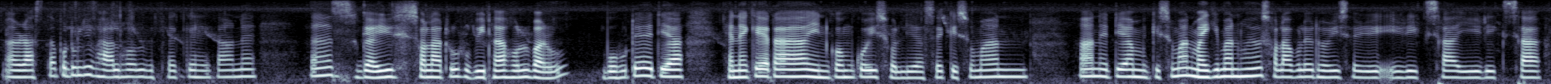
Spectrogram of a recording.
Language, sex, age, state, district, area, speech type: Assamese, female, 30-45, Assam, Dibrugarh, rural, spontaneous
